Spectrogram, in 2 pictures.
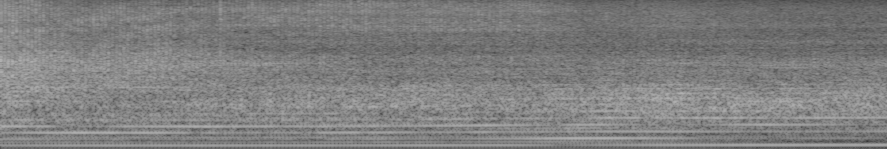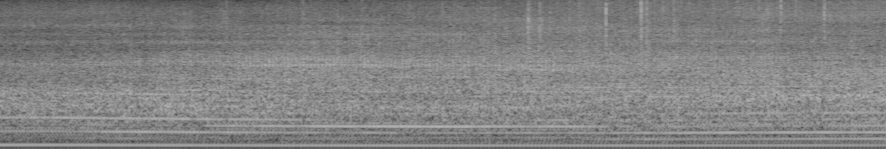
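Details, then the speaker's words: Toro Recycler lawn mower: even, buzzy drone held at one fast speed, runs well with no leaking bowl, but engine rpm seems a touch high and could come down. "sounds like the uh engine RPM could come down that is just cranking uh we can do that the bowl is not leaking the engine runs good"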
